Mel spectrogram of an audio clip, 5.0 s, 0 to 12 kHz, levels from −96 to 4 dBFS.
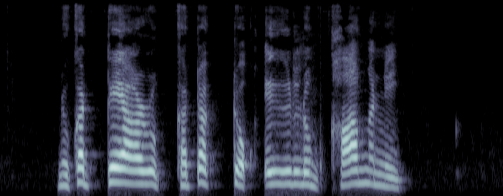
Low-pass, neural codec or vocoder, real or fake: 10.8 kHz; vocoder, 44.1 kHz, 128 mel bands, Pupu-Vocoder; fake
